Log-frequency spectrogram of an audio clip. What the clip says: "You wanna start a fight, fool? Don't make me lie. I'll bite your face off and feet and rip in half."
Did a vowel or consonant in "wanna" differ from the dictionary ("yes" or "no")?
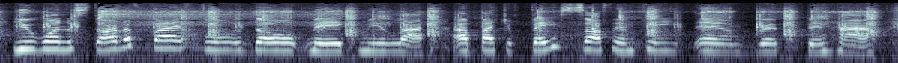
no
